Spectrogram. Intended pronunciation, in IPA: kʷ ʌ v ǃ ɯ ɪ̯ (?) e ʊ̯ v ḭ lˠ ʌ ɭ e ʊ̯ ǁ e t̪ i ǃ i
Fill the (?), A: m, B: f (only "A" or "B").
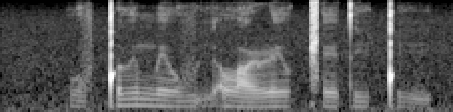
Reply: A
